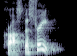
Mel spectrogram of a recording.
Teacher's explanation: with crossed in the past, we have the T sound. It links to the next word, the. Together, crossed the.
